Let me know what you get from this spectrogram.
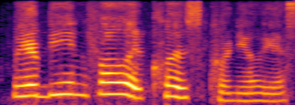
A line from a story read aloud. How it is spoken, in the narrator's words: he said calmly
